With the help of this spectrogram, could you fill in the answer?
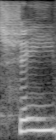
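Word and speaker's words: Sidhe: you about is pronunciation it's she for the people and Sid for the place she is the Irish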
